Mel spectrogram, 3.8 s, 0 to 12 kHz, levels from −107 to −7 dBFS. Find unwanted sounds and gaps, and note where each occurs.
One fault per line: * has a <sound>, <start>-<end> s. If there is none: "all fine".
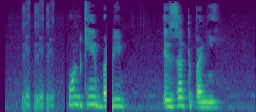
* has a laugh, 0.3-0.8 s
* has a dropout, 1.6-1.7 s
